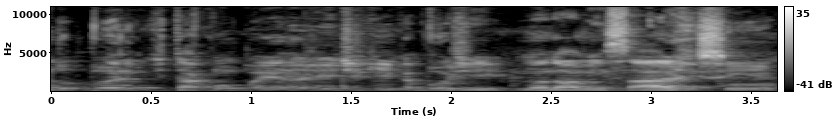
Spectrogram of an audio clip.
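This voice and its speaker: Amid noticeable background noise and audible room echo, a man rattles along at a very fast pace with lively intonation. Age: 20s. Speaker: bar and restaurant entrepreneur. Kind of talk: casual chat.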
